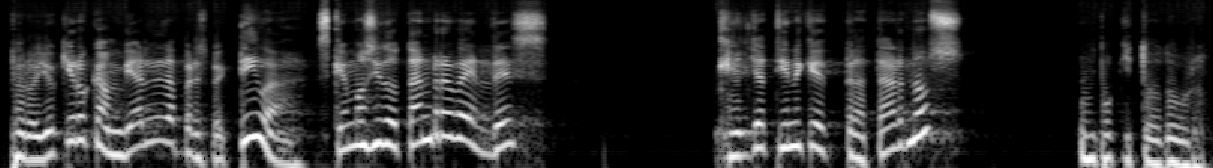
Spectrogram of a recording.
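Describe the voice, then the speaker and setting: A man preaching a sermon as a pastor, animated, acting out little scenes and asking the congregation to answer back. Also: high voice, normal speed. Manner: animated, asks the congregation for responses; acts out scenes with character voices. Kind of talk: lively sermon with acted skits.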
